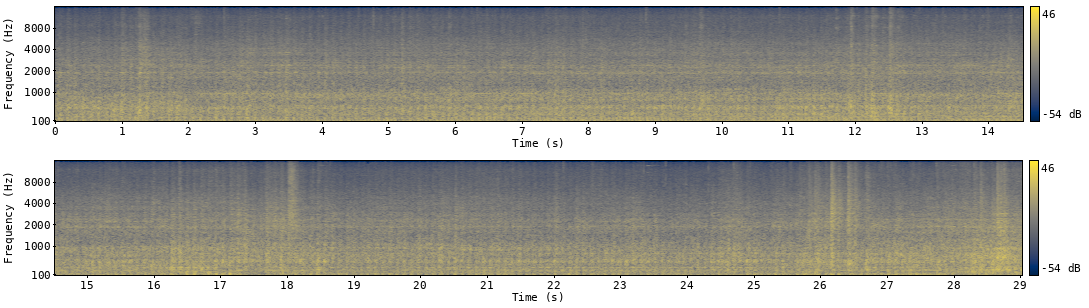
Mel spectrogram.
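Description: Passenger train coaches running at speed, heard from an open coach doorway: a steady rumble of steel wheels on the rails, with a few sharp clicks as the wheels pass over rail joints.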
